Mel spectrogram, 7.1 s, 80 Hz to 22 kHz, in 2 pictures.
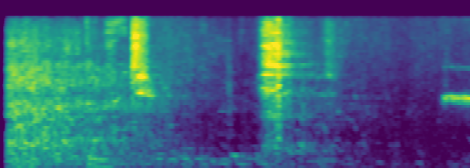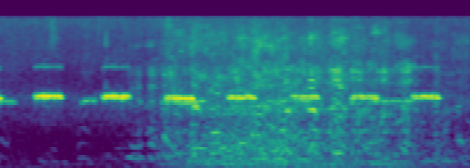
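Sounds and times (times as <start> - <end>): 
laughter: 0.1 - 3.3, 4.1 - 7.0
hissy nighttime background: 0.1 - 7.0
crickets chirping at night in a trailer park: 3.3 - 7.0.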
